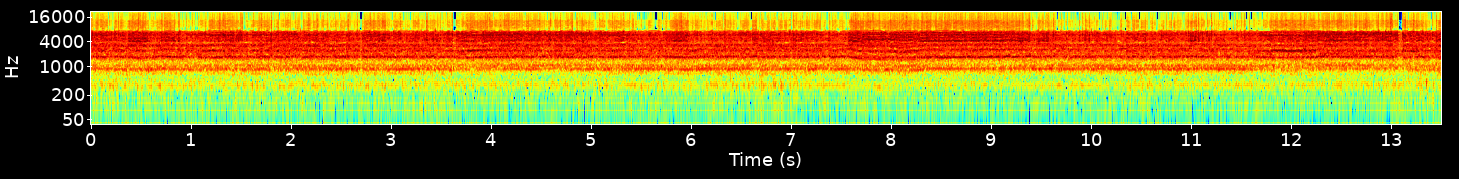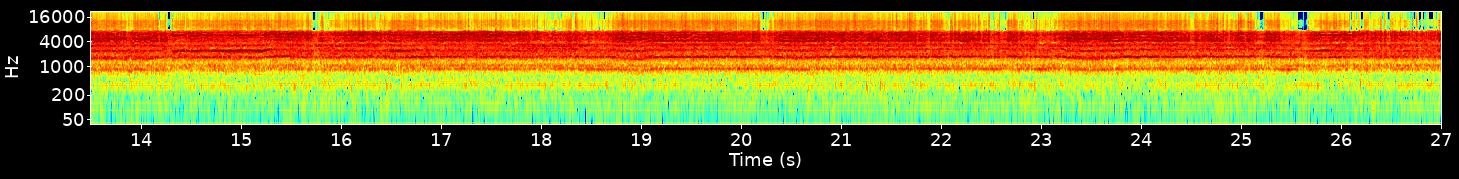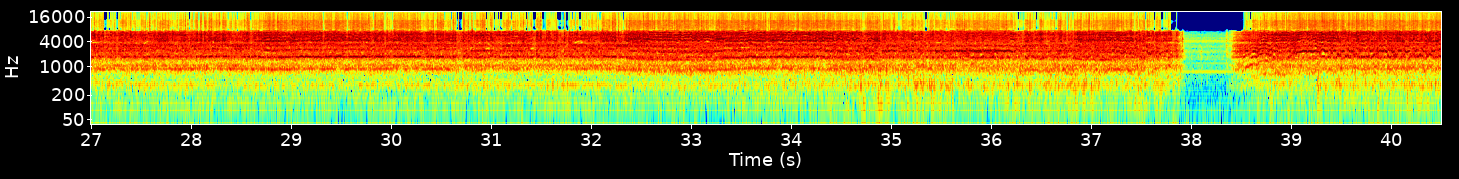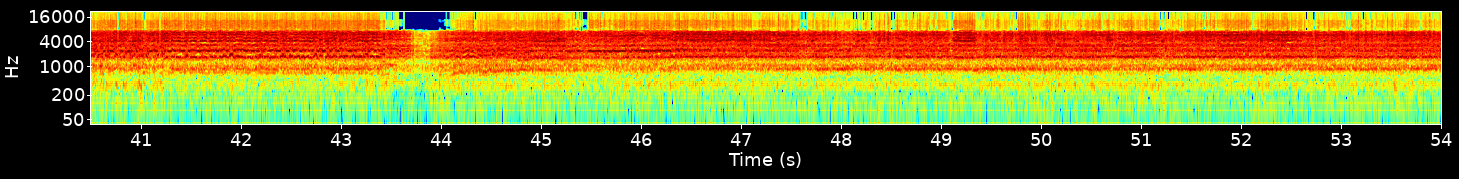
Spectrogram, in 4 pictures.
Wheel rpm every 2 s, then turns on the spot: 230, 230, 230, 230, 230, 230, 230, 220, 230, 230, 230, 230, 230, 230, 230, 230, 220, 220, 180, 140, 210, 160, 180, 230, 230, 230, 230.
none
